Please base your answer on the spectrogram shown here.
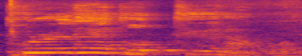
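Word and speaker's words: תולדות: 어 이런 족보를 어 히브리어로 어 톨레도트라고 읽고 톨레도트. 톨레어트라고 하는데 족보와 개보의이 중요성은 우리가 성경을 보아도 우리가 잘 알 수가 있어요.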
